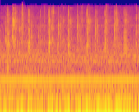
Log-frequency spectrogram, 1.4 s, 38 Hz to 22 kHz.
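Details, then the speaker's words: Kodak Zi6 pocket video camera after about 4 years of hard use: light, quick clicks, several per second, as it is shaken, a small loose screw rattling inside. "these things they just not be able to hear there's a loose screw in there somewhere"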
